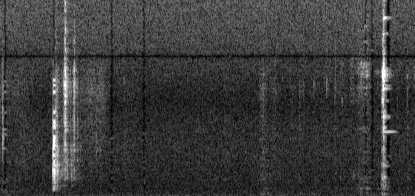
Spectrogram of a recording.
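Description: Two sharp small clicks, one about half a second in and one near the end, with quiet between: a screwdriver and the metal tailpiece hardware clicking as the tailpiece screws are backed out of the end of an archtop guitar.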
